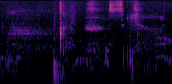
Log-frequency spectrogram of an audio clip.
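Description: Faint whispering, with one light click of handling a little over a third of the way in.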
